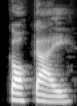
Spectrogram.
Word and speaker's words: กอไก่: The sound of กอไก่ as the initial consonant of a syllable is g. It is very similar to a hard G or an unaspirated K.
